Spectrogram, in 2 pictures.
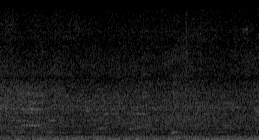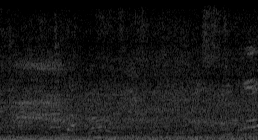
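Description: Indistinct chatter of visitors in an indoor hall over a steady low hum.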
